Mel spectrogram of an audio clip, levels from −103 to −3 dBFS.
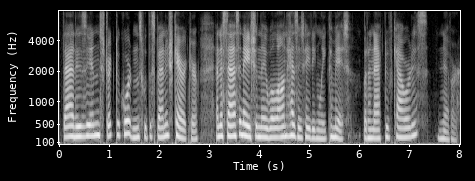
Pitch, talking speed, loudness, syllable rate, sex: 215 Hz, 155 wpm, -17 LUFS, 5.8 syllables/s, female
